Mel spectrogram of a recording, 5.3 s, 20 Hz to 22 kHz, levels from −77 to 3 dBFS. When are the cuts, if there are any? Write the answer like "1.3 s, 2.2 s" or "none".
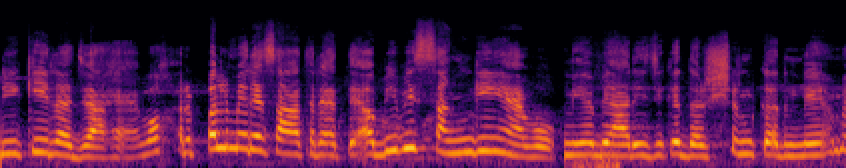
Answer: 3.5 s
